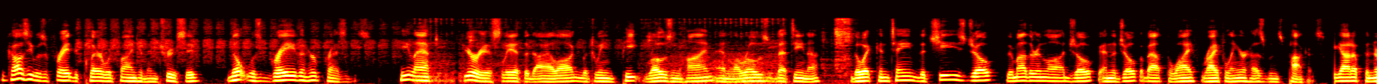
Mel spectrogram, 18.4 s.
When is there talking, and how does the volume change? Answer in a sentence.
The talking can be heard from 0.0 to 18.3 s, at a steady volume.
